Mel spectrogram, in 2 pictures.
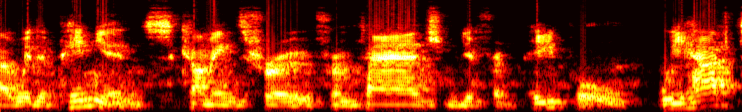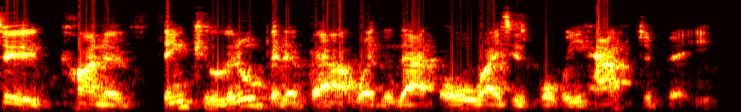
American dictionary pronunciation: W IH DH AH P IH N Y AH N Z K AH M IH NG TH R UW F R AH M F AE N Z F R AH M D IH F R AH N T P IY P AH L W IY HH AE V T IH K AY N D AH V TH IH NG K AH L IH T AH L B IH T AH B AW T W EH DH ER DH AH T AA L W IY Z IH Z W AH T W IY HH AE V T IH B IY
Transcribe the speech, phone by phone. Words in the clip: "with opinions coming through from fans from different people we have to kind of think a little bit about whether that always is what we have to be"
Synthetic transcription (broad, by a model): W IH DH AH P IH N Y AH N Z K AH M IH NG TH R UW F R AH M F AE N Z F R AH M D IH F R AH N P IY P AH L W IY HH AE F T IH K AY N D AH V TH IH NG K AH L IH T L B IH T AH B AW T W EH DH ER DH AH T AA L W IY Z IH Z W AH T W IY HH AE F T IH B IY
